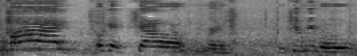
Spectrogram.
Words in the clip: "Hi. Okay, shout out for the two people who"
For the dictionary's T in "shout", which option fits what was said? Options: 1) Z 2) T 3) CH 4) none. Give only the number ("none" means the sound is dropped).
4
